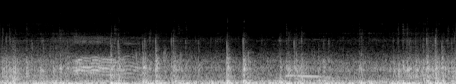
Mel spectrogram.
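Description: Fireworks going off in rapid, continuous succession: deep booms and rumbling with many sharp cracks and crackles overlapping.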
